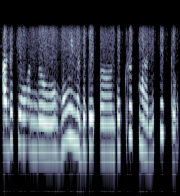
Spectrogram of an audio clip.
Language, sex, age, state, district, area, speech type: Kannada, female, 30-45, Karnataka, Udupi, rural, conversation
